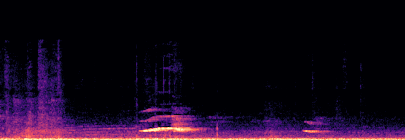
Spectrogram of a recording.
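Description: Inside a moving commuter train: the steady low rumble of the train running, with a short high-pitched squeak about a second and a half in and a shorter, fainter one about three seconds in.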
